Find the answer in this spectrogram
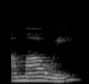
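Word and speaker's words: amavi: This one, third one, means I loved, amawi. The V is pronounced as a W.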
